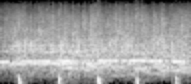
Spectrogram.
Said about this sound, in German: Auf drei machen wir richtig Attacke, okay? So laut klatschen, wie wir können. Wir geben Gott die Ehre, okay?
